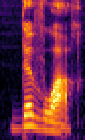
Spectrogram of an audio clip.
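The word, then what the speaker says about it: devoir: என்ன ஒரு விஷயம் நான் சொல்ல மறந்துட்டேன், டெவ்வாரில் ஹோம்ஒர்க்கில் வீட்டு பாடத்தில் அந்த ஓஇ அதான் அந்த ஓஐ என்று வர்ற ஃப்ரெஞ்சில் வா அந்தான் நீங்கள் ப்ரொனவுன்ஸ் பண்ணணும். ஸோ அதை நீங்கள் டெ வான்னு தான் சொல்லணும்.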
